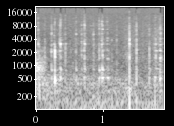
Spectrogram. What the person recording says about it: getting this sort of metallic sound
